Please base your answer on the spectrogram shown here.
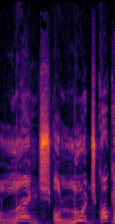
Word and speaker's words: Luge: E agora vamos para mais um que é similar, tem semelhanças, que é o Lunge, ou Luge. Qual que é a pronúncia? Luge.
